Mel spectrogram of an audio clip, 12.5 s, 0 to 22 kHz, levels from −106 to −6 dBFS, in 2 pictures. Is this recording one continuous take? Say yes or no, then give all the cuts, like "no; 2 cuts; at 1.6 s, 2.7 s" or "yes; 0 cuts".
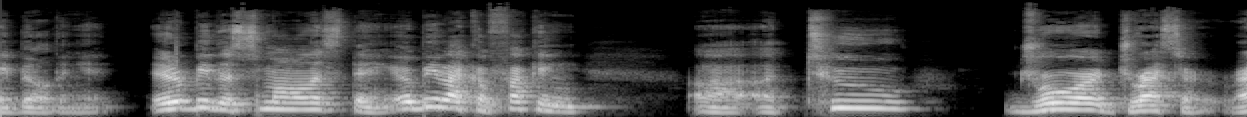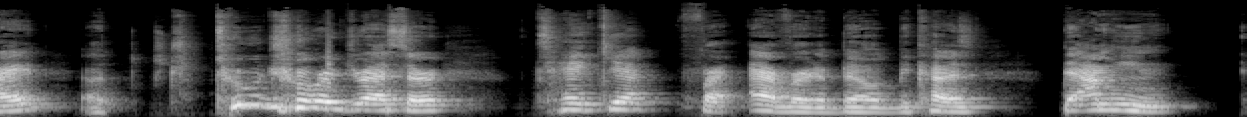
yes; 0 cuts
